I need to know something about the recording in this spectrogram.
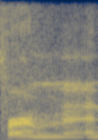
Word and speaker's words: Fuhrman: going to ask you how do you say your last name just Ferman actually so you close Katrina Ferman um how are you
